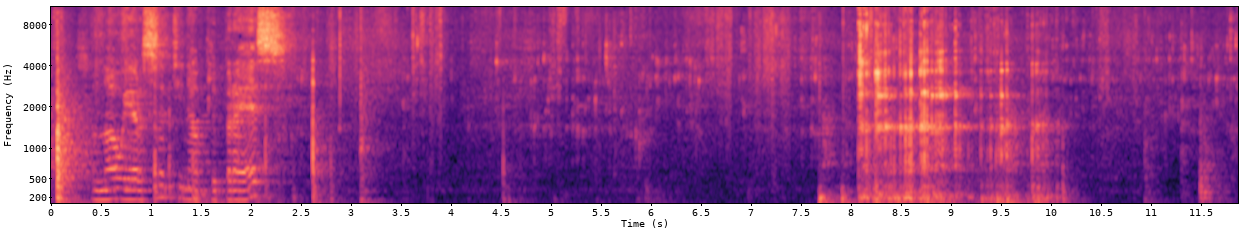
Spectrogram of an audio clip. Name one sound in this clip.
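Wooden blocks knock against each other and the bottom of a wooden press.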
